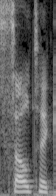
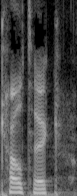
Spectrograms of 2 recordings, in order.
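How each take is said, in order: First: The word begins with a soft 's' sound. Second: The word begins with a hard 'k' sound. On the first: It names the basketball team. The speaker calls it wrong. "you said Celtic" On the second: It names the music tradition. The speaker calls it right. "instead of Celtic"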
